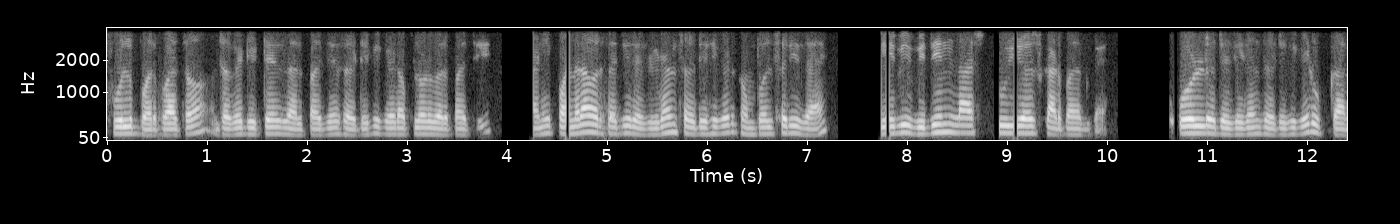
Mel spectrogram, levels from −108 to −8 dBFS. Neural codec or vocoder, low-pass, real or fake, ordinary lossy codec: none; 3.6 kHz; real; none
